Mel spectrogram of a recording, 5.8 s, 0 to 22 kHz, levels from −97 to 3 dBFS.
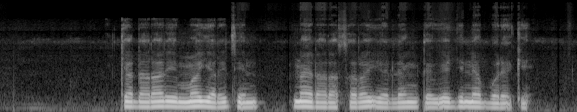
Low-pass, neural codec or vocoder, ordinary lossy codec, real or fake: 19.8 kHz; vocoder, 44.1 kHz, 128 mel bands every 256 samples, BigVGAN v2; Opus, 32 kbps; fake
